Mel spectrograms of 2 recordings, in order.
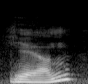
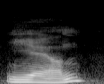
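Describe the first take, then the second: First: It carries the tone that gives 'salt'. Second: It carries the tone that gives 'perform'. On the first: The word means salt. "this yen means salt" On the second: The word means to perform. "This yen means to perform"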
